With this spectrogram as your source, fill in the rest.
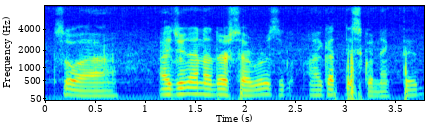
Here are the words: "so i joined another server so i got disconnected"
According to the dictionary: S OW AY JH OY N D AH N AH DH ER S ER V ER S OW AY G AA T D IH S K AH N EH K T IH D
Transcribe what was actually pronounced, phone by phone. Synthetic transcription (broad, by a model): S OW AY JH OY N AH N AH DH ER S ER V ER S AY G AA T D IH S K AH N EH K T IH D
